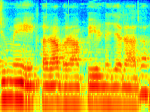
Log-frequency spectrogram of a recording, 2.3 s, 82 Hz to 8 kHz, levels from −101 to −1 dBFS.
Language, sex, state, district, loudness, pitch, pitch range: Hindi, male, Maharashtra, Gondia, -17 LUFS, 120 Hz, 115-135 Hz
